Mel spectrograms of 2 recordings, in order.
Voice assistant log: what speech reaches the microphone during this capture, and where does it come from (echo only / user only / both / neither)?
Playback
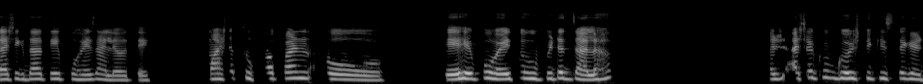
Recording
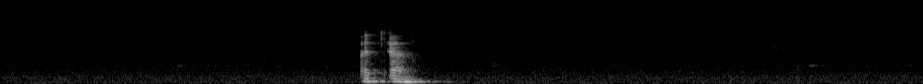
user only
